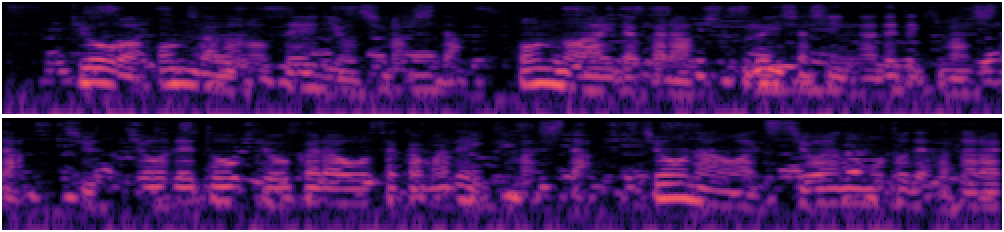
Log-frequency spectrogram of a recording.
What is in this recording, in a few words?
male, liverec, src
